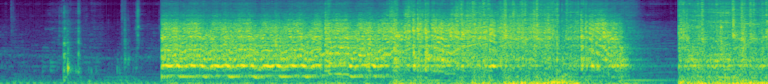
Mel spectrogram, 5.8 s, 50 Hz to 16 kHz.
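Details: 1970 Ford Mustang Fastback, V8 sitting 20 years, first start: cranks and catches, then runs lumpy and uneven, nearly dying; sounds like firing on half its cylinders and flooding itself, misfire.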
